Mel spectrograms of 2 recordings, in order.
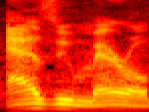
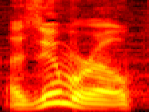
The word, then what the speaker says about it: Azumarill: gengar as zoom i was about to say azumarill that's kind of a strange way to pronounce it azumuro uh dragonite and venusaur um i don't know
